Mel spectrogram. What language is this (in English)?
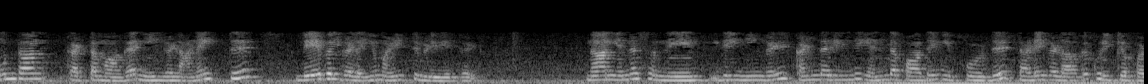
Tamil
